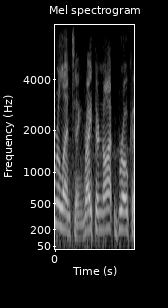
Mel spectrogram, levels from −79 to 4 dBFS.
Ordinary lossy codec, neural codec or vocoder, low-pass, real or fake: Opus, 16 kbps; none; 7.2 kHz; real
